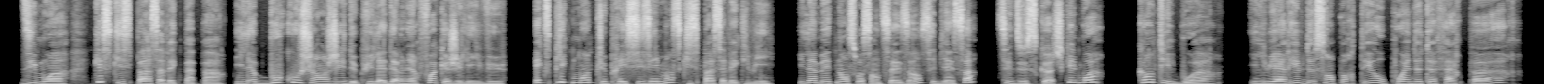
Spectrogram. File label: voice acting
